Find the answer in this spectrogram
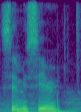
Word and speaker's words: Simisear: But for today, let's focus on this Simisear.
